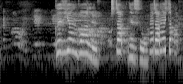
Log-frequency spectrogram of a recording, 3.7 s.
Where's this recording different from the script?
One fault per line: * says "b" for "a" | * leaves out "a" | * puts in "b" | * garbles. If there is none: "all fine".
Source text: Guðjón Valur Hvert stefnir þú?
* leaves out "Hvert"
* garbles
